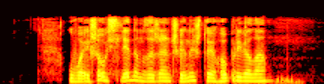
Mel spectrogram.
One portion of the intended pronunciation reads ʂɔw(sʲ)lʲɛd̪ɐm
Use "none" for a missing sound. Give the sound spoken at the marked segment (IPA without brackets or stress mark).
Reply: sʲ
